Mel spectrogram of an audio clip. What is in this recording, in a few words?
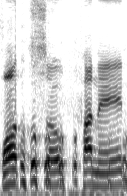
what's so funny, british bloke; questions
